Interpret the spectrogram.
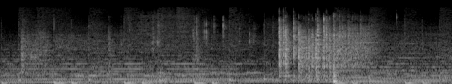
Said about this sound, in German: Dann würfel einmal Schadenspunkte. 4d10, bitte.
